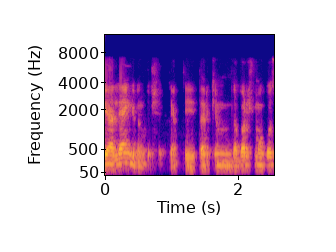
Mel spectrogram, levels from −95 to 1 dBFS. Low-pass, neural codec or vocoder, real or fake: 7.2 kHz; none; real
